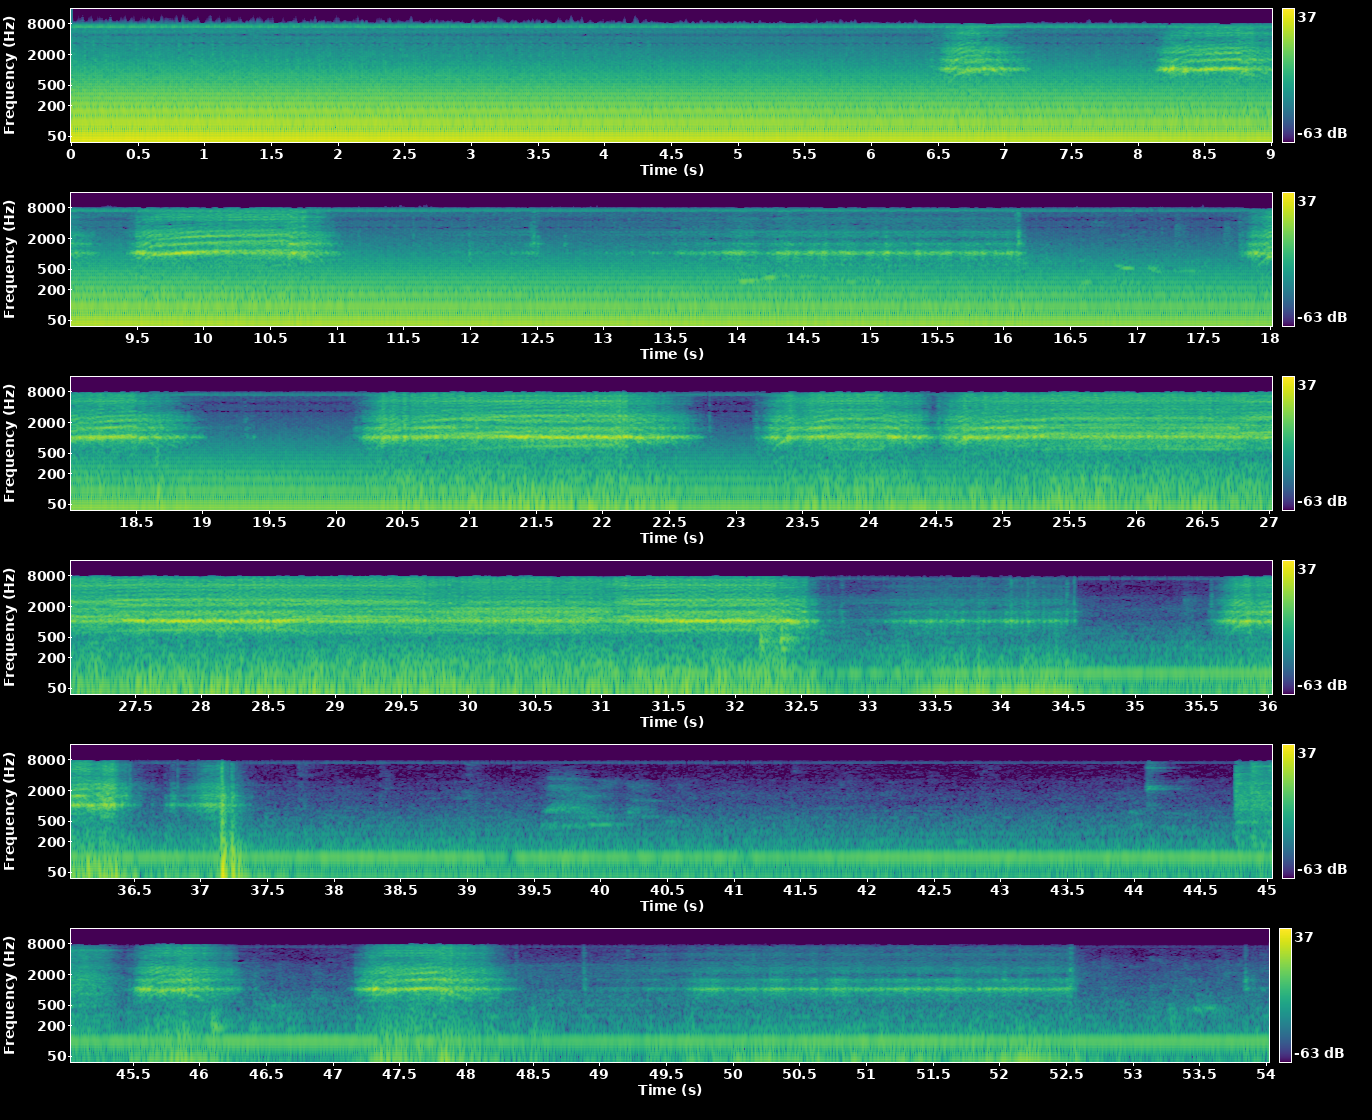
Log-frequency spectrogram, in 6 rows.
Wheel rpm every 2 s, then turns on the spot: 0, 0, 0, 20, 70, 50, 0, 20, 10, 40, 120, 70, 120, 160, 160, 160, 50, 20, 30, 0, 0, 0, 10, 40, 10, 20, 10.
14-16 32-34 50-54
